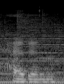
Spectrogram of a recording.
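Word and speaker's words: Heddon: So this color right here, and this is made by, I think it's pronounced Hedden.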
